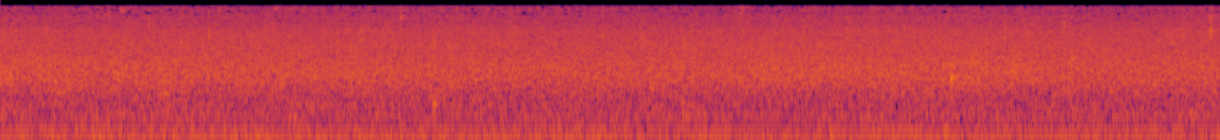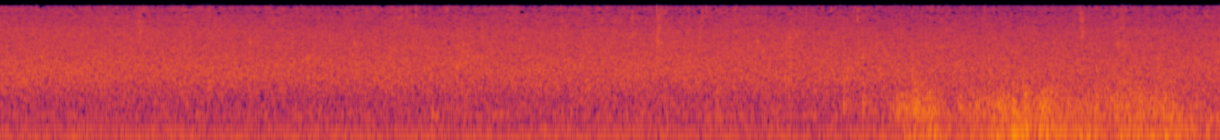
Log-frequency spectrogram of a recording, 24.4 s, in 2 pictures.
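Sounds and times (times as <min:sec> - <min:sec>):
light rain dripping after a thunderstorm: 0:00.0 - 0:24.4
distant thunder rumbles: 0:21.0 - 0:24.4.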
